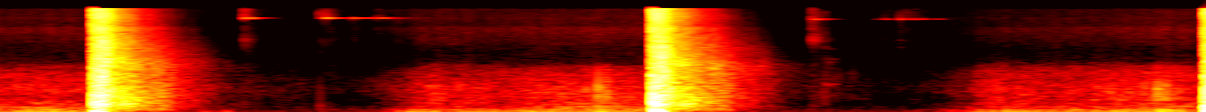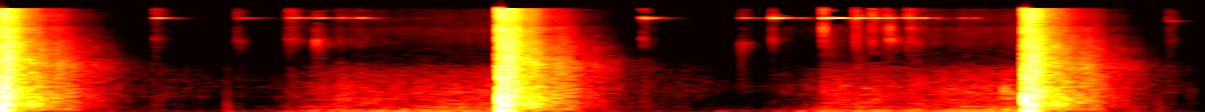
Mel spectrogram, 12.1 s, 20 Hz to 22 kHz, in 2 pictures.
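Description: A Springfield SA-35 Hi Power pistol fires 9mm rounds, five sharp, loud single shots spaced about two and a half seconds apart, each followed by a brief rustle before the next.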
